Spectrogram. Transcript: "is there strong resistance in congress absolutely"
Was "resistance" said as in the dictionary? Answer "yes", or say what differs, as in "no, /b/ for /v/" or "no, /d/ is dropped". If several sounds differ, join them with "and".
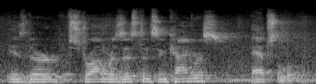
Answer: yes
